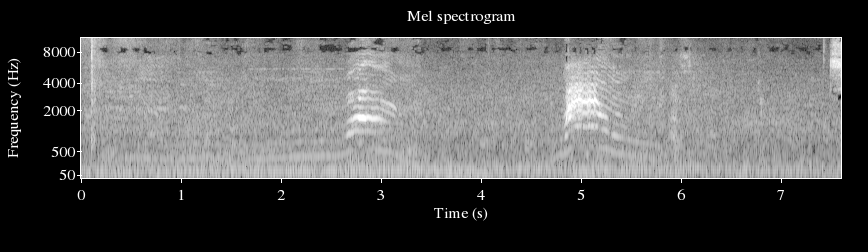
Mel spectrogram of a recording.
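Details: Stray cat on the street, being petted and filmed for a selfie, makes a long low moan that rises into a sharp meow, then a second bright, falling meow a couple of seconds later, against low urban rumble.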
